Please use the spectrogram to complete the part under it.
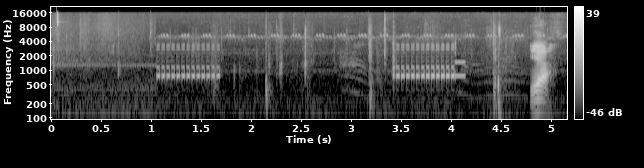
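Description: A phone rings with a repeated electronic tone.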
